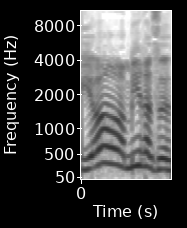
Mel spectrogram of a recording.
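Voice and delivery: put-on high, thrilled child voices calling out excitedly. Recalling kids spotting her across the street, acting out their excitement. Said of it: "הם אמרו את זה בהתלהבות".

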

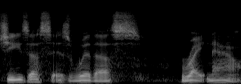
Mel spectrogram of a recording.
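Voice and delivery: slow, steady, calming, reassuring delivery. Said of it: "Let me try to say it like he would say it".

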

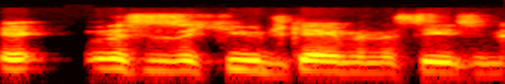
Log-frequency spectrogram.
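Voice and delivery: ordinary talk, nothing marked

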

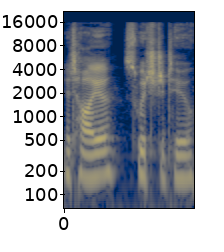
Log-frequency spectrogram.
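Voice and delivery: gruff, low, rough voice. Recalling how the AD calls out to Natalia when things go badly: rough voice. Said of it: "get on with a rough voice and is like".

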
